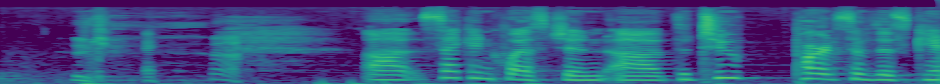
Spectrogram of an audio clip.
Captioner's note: laughs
